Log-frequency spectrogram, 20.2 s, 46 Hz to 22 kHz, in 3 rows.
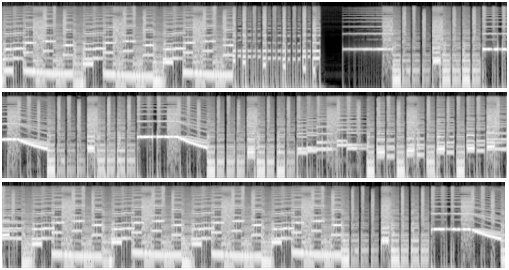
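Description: The main theme of the NES video game Time Lord, composed in 1990: bright, buzzy square-wave chiptune melody over a bouncy bass line and clicky percussion, loud and steady, with a brief pause early on before the tune resumes.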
